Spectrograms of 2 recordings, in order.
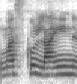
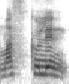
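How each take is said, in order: First: The last syllable has a long 'eye' vowel. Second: The last syllable has a short 'i' vowel. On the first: The speaker calls it wrong. "मस्कुलाइन नहीं" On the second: The speaker calls it right.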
